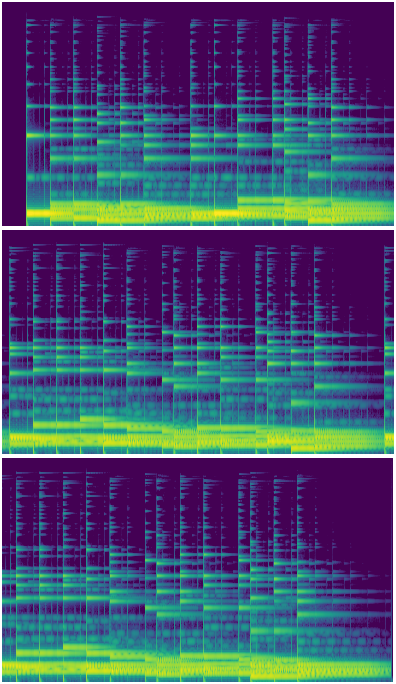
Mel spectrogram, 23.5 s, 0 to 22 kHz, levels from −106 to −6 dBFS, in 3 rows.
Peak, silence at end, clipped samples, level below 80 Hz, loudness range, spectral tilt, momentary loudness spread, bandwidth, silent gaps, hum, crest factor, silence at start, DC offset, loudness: -2 dBFS; 0.05 s; under 0.1%; -40 dBFS; 3 LU; -9 dB/octave; 7 LU; 7 kHz; none; none; 14 dB; 0.5 s; under 0.1%; -16 LUFS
